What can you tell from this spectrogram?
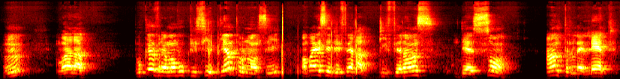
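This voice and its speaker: A man's voice: high-pitched, unhurried, a bit bright. A man teaching beginner Arabic pronunciation, repeating each sound over and over and checking in with "hein?" and "voilà". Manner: repetitive, drills sounds with frequent "hein?" and "voilà".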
